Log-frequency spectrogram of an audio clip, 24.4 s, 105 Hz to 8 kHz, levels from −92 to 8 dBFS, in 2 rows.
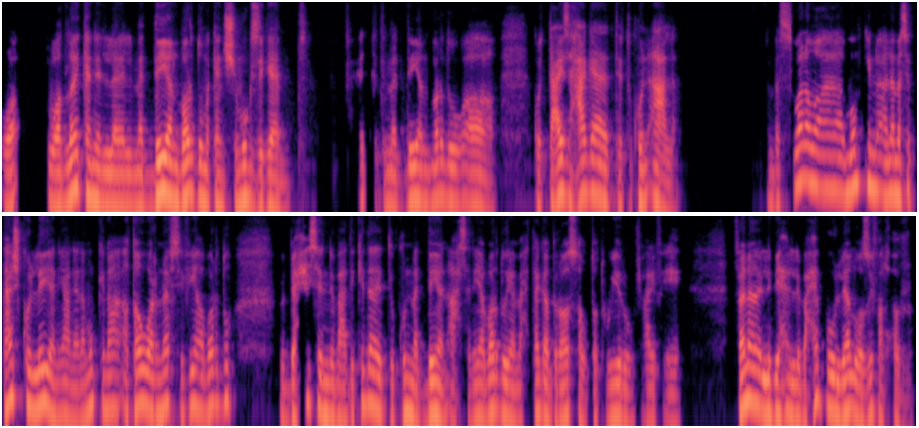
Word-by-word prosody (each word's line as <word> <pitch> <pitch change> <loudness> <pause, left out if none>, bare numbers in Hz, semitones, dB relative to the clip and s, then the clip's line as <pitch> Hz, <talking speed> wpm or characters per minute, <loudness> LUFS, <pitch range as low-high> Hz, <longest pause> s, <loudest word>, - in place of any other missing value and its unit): و 120 +1 +1 0.5
والله 125 +6 +3
كان 150 -5 +2
ال 120 -2 +2
الماديًا 115 +6 +4
برضو 140 +2 +3
ما 125 -3 +1
كانش 120 +3 +1
مجزي 120 -3 0
جامد، 105 -3 -3 0.6
في - - -23
حتة - - -13
الماديًا 120 +3 0
برضو 130 0 -2
آه، 115 -4 -2 0.4
كُنت - - -5
عايز 150 0 +4
حاجة 145 +1 +2
ت 120 - -10
تكون 130 +4 -3
أعلى. 105 -9 0 1.1
بس 120 +5 -7
ولا 200 +2 +3
و 195 -2 +2 0.3
ممكن 180 +2 0
أنا 155 -2 0
ما 150 - +3
سيبتهاش 155 +6 +1
كليًا 160 -2 +2
يعني، 125 -2 -4
أنا 120 - -5
ممكن 155 +1 -3
أ 150 -1 -3
أطور 145 0 +1
نفسي 155 -3 -2
فيها 155 +1 -2
برضو، 165 +4 -3 0.6
بحيث 155 +8 -1
إن 130 -4 +1
بعد 115 -1 -3
كده 160 +5 0
تكون 135 +1 -3
ماديًا 120 +1 +1
أحسن، 115 -2 -7
هي 125 0 -1
برضو 140 +1 0
هي 120 -2 +1
محتاجة 125 +4 -3
دراسة 120 +1 -2
وتطوير 115 +3 -4
ومش 105 0 -10
عارف 115 -1 -9
إيه، 105 0 -10 0.7
فأنا 170 +4 +4
اللِّي 135 -2 +4
ب 135 - -5
اللي 130 -1 +1
باحبه 155 +4 -1
اللي 130 0 +2
هي 145 - +5
الوظيفة 130 0 -1
الحُرَّة. 110 -4 -9
130 Hz, 155 wpm, -24 LUFS, 115-150 Hz, 1.1 s, هي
